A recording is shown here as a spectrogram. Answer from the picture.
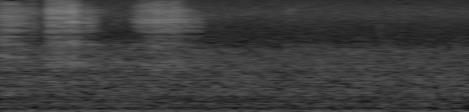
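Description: Faint rubbing and scratching of thin craft wire being wound by hand around a pencil: three brief scratchy sounds in the first second, then only a low hum.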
